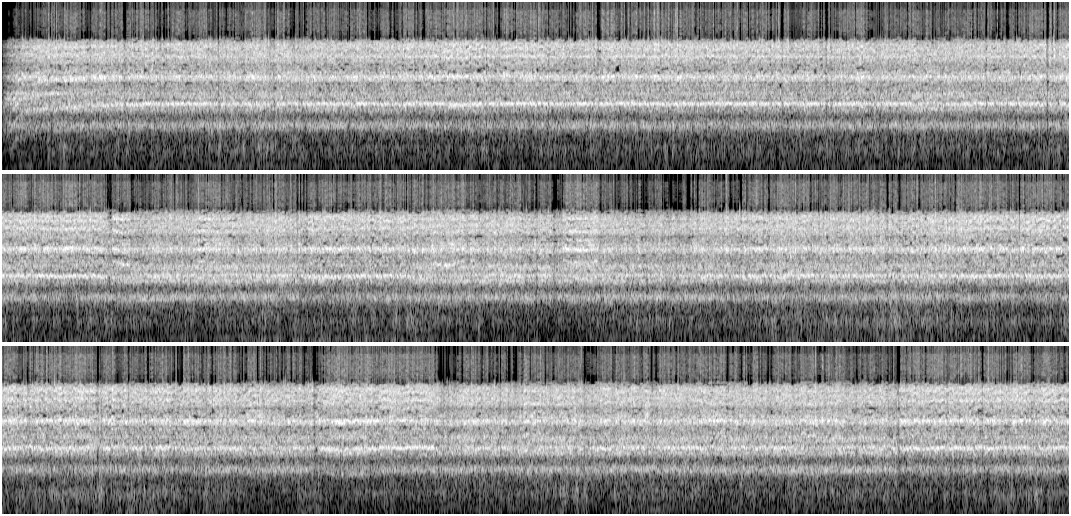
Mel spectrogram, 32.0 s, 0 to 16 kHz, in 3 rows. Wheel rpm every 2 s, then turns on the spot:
170, 230, 230, 230, 230, 230, 230, 230, 230, 230, 230, 230, 230, 230, 230, 230.
none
